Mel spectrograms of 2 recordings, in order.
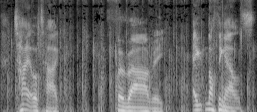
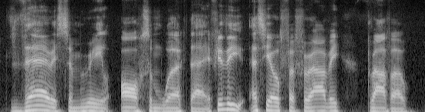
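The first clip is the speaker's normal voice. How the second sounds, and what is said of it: Sarcastic mock praise. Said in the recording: “being sarcastic”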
